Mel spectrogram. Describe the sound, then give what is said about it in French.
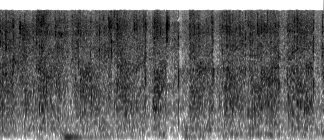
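Audience applause for an honored guest at a book festival round-table, a dense, loud and steady patter of many hands clapping that continues without a break. “Et vous pouvez applaudir Raphaël Nedilko.”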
